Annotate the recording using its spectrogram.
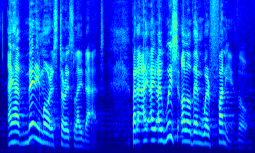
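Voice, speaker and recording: A man with a Spanish accent speaks at a high pitch, with ordinary pitch variation. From Spain. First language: not English (third language). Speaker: pastor. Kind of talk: sermon. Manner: halting.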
